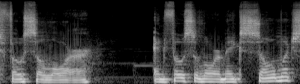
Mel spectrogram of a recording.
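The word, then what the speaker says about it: Focalors: used to call it focalor and I'm in hind like wait a minute it's French it's not focalor it's falor and falor makes so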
